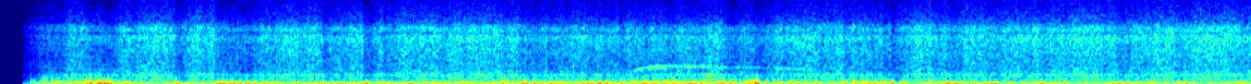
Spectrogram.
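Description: Floodwater pouring out through a dam's open spillway gates and churning below them: a loud, steady, deep rush of water, with wind buffeting the microphone.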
